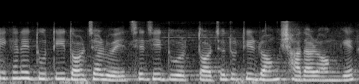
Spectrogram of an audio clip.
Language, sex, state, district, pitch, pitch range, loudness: Bengali, female, West Bengal, Cooch Behar, 225 Hz, 205-245 Hz, -14 LUFS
